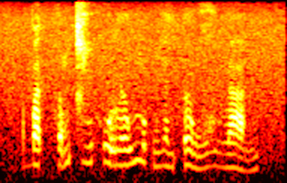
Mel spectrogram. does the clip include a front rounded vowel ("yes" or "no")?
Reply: no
